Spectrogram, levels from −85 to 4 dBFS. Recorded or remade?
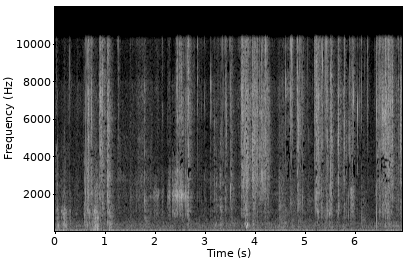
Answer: recorded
